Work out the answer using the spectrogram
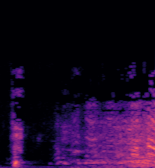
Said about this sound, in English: I can't sleep while you're hiccuping like that. Well, I'm sorry, but I can't help it.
